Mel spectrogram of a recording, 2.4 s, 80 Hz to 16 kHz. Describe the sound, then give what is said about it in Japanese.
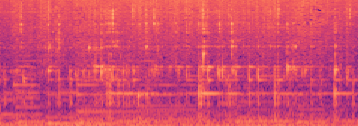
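Hot water pours onto coffee grounds during pour-over brewing, the third pour of about 100 ml. It makes a steady, soft trickling hiss with faint drips throughout. “3投目のお湯も 100ml 入れていきます”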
